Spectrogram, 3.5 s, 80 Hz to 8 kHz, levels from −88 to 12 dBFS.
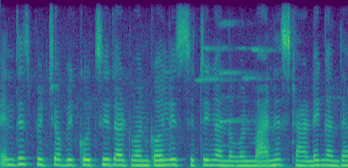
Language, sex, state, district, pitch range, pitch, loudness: English, female, Haryana, Jhajjar, 225-245 Hz, 235 Hz, -14 LUFS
